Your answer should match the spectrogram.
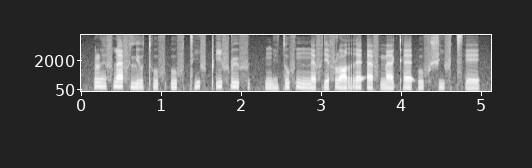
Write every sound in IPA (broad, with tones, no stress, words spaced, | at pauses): ɭɛ̤˦fɳæ˦f lʲu˨ tʼu˨fʔu˨˦f tʼi̤˦fpʼi˦fɽʉ˦f | ŋe̤˨tu˦fnːɛ˨fɾʲɛ˦f ɭɑ˨rɛ˦ʔæ˨fmæ˨ kʼɛ˦ʔu˨fʃi̤˦f t͡sʼe˨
